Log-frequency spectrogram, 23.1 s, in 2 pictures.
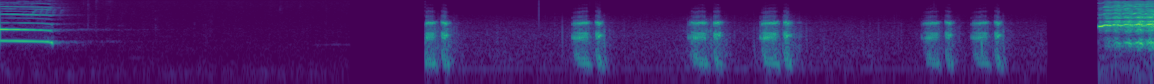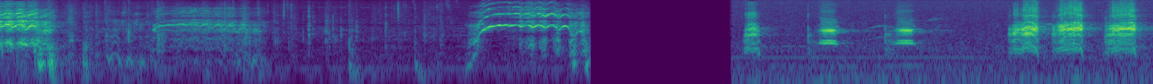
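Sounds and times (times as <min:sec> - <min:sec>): frog croaking: 0:04.3 - 0:04.6, 0:05.7 - 0:06.2, 0:06.8 - 0:08.1, 0:09.2 - 0:10.2
horse neighing: 0:11.0 - 0:14.3, 0:16.2 - 0:17.4
hoof clip-clops: 0:11.8 - 0:17.0.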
